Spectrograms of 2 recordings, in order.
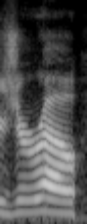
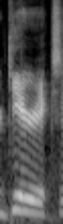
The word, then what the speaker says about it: Giroux: Running up the field in the 75 is the Philly Flyer, Trevor Giroux, or Gearix, excuse me, I didn't mean to pronounce that wrong.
